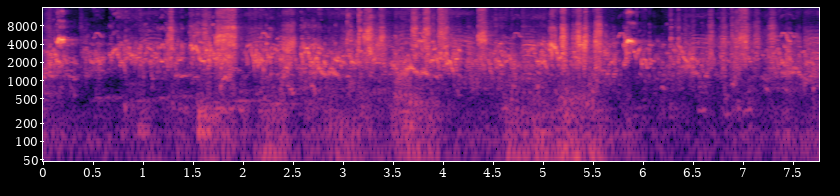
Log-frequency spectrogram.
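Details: Colourful budgerigars playing in a group, steady chatter of soft scratchy chirps with occasional sharp high squeaks standing out, a continuous flock murmur.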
